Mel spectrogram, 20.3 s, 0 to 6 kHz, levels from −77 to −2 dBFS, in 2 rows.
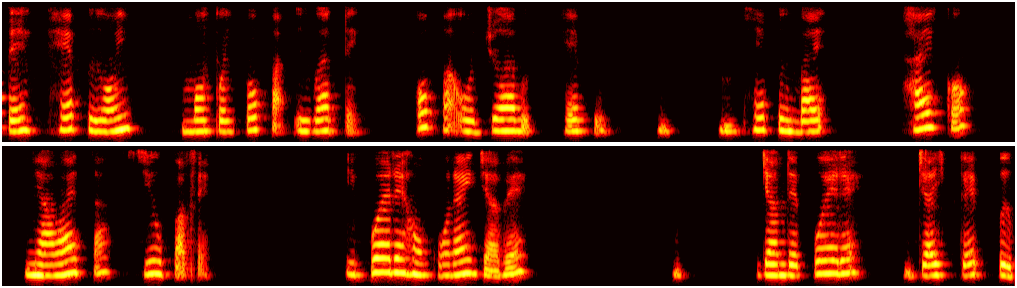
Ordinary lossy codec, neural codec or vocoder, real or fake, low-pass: none; none; real; 5.4 kHz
